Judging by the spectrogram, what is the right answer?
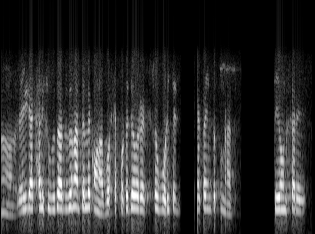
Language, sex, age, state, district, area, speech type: Odia, male, 60+, Odisha, Angul, rural, conversation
